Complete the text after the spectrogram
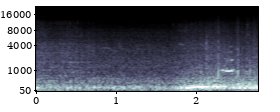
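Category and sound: vehicle, car driving off fast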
